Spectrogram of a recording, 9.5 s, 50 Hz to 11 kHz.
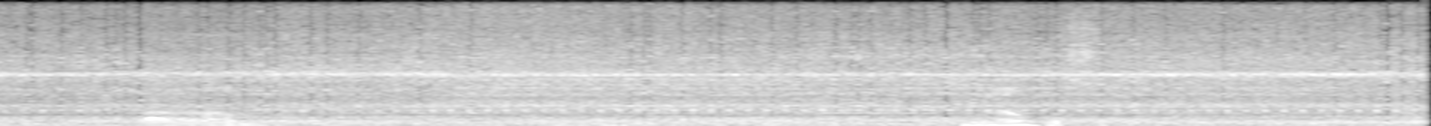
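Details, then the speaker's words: Mercedes C32 AMG idling after idler pulley and bearing replacement and an oil change: steady idle with a faint high hiss. Most of the earlier whine is gone, though some may still be there. "so I don't really hear some of the wine that I heard before kind of feels like I'm a steer still here a little bit"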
